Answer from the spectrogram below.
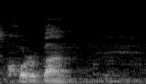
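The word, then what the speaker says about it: קרבן: The word in Hebrew for sacrifice is 'korban' which means: an act of coming close.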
